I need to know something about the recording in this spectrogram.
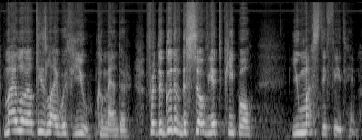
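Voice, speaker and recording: Fields. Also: female voice, on the high side, lively intonation, moderate pace, lightly acted. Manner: urgent, formal briefing. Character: loyal, earnest female Soviet officer. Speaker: Soviet military officer.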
